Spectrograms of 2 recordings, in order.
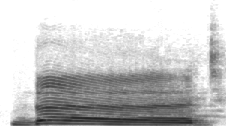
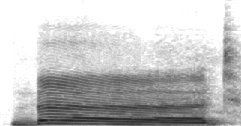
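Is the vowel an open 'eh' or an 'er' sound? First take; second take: er; er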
